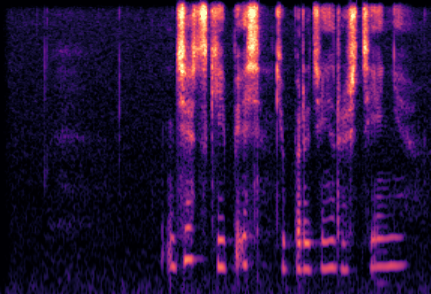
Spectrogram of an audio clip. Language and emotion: Russian, sad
